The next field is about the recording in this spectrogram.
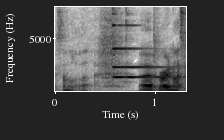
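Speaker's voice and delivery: usual speaking voice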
